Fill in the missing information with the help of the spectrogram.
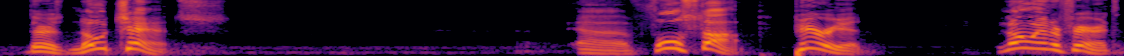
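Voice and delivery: lightly mock Obama with a Texas twang. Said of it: "I'm giving Obama a Texas accent".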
